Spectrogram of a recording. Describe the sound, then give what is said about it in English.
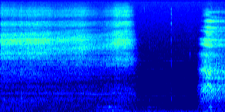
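A deep breath in and out, taken slowly as part of a guided relaxation: a long, soft, breathy rush, then a quiet pause, then another airy breath beginning at the end. “Let's take a nice deep breath together.”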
